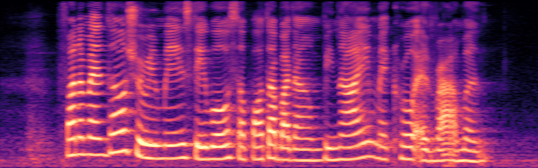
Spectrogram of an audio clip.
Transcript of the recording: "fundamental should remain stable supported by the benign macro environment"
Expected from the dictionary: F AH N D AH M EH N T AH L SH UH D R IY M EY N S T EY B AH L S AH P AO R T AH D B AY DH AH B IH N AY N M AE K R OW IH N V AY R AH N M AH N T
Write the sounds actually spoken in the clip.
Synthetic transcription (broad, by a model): F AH N D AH M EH N T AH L SH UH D R IY M EY N S T EY B AH L S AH P AO T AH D B AY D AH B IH N AY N M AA K R OW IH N V AY AH M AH N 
